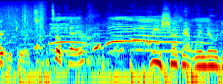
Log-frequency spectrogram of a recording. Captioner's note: crying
